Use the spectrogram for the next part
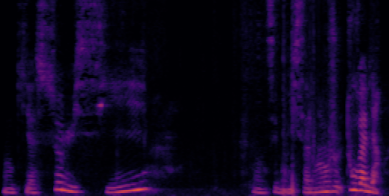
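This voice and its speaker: A French woman shows her new craft materials in a casual home video, rambling a little and talking to her pet along the way. Her medium-pitched voice is mellow and animated, kept to a measured pace, with faint noise behind it.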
